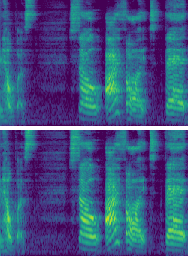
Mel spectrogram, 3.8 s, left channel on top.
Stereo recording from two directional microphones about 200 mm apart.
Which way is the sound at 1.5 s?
45° right (ahead or behind).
